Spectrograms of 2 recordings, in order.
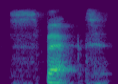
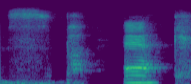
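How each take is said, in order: First: Said in the usual way. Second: Spect broken into separate sounds, s-p-e-c-t; sounded out. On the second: Shown as a demonstration. Teacher pounding out a word for spelling, sounded out. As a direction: say spect sound by sound, gaps between. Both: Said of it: "Pounder ready?".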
